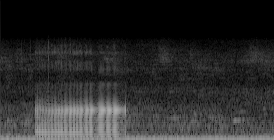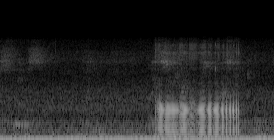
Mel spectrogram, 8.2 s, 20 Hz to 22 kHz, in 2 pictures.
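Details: Sleeping 6-month-old Boston terrier: two loud, buzzing snores about six seconds apart, over steady background hiss; snoring.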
